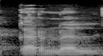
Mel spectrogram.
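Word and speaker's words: colonel: हैं अगला होता है कर्नल जो आर्मी में कर्नल होता है इसको लिखने का तरीका बिल्कुल अलग है इसको हम लिखते हैं कॉलोनल तो इसमें एक वैसे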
